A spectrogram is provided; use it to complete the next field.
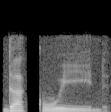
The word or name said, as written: duckweed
